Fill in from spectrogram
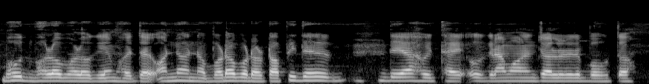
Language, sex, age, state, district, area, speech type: Odia, male, 18-30, Odisha, Malkangiri, urban, spontaneous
